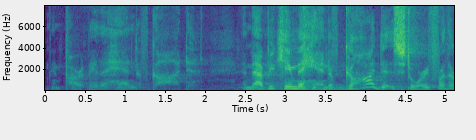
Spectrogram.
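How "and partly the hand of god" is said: a lower, softer whispered aside; hushed, mischievous confession; sly whisper. Retold or imitated. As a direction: let the secret slip out under your breath. Maradona's sly interview answer.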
